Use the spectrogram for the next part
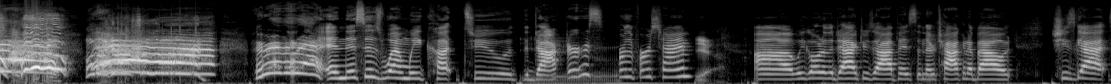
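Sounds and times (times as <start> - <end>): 
people screaming in a film scene: 0.0 - 3.2
speech: 3.5 - 11.1.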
